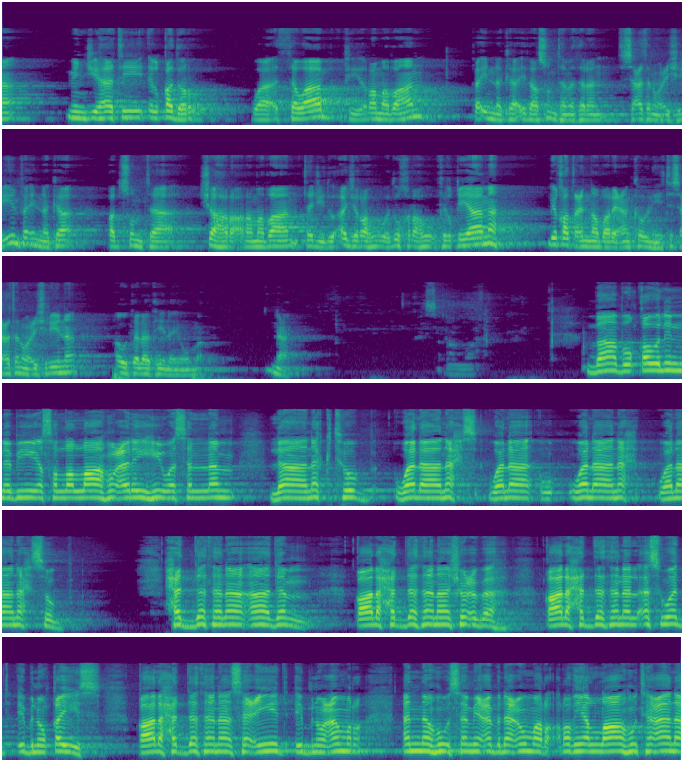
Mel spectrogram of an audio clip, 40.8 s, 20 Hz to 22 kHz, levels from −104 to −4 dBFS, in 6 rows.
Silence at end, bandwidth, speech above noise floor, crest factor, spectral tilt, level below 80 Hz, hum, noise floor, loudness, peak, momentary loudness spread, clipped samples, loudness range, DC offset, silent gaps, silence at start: 0 s; 10.5 kHz; 51 dB; 20 dB; -4 dB/octave; -66 dBFS; none; -75 dBFS; -23 LUFS; -4 dBFS; 15 LU; under 0.1%; 10 LU; under 0.1%; none; 0 s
